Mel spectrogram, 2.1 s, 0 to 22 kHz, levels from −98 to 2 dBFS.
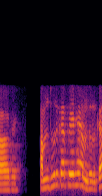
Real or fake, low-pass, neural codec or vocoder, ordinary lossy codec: real; 3.6 kHz; none; AAC, 16 kbps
